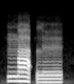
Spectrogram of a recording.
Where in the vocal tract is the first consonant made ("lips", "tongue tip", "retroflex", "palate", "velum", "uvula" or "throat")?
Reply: velum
